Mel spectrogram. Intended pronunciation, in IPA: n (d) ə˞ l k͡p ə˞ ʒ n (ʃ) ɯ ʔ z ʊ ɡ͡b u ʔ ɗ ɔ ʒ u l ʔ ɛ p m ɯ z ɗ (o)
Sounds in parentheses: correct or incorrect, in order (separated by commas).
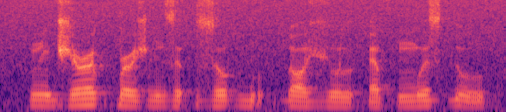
incorrect, incorrect, incorrect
